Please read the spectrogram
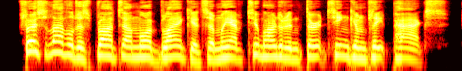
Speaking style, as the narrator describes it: she shouts back, climbing over stacks of supplies

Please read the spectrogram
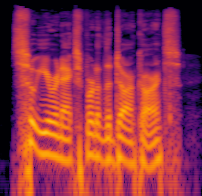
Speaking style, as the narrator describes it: Alexandra snorted

